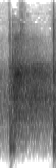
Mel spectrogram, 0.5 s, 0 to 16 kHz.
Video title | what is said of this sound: Стучат (скрипят) задние фонари Ford Focus 3 | Слушаем внимательно. Фонарь весь шатается и гремит. Хотя я постукиваю слегка.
